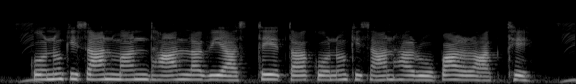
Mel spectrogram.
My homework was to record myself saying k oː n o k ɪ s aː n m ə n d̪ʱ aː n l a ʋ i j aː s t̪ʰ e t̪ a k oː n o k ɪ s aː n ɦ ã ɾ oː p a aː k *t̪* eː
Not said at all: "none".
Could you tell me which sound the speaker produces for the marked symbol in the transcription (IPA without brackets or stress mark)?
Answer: t̪ʰ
